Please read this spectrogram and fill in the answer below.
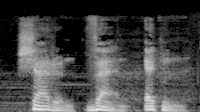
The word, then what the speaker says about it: Sharon Van Etten: And I actually just looked up her, how to pronounce her name, because I'm so worried I was going to get it wrong. And if you Google it, how to pronounce it, this is what comes up. – Sharon Van Etten. – So I believe I'm saying it correctly.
